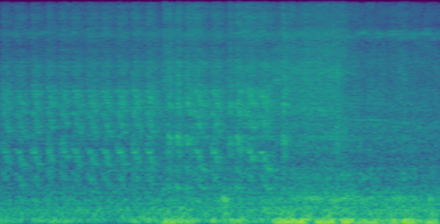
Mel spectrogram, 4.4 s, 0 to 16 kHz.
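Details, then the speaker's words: 1984 Dodge Mini Ram van, 5-speed manual, parked 25 years; fast, even cranking about four turns a second on a strong battery but no firing; fuel system suspected to have lost prime, later started. "Oh, she's gonna go. Prime it. Fuel system must have lost prime. There she goes."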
